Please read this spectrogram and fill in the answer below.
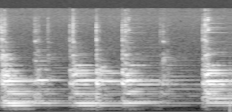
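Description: Acoustic guitar playing three plucked notes, about two thirds of a second apart, each ringing and then fading.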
